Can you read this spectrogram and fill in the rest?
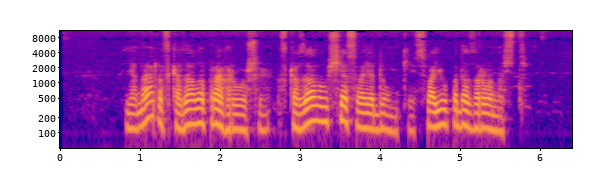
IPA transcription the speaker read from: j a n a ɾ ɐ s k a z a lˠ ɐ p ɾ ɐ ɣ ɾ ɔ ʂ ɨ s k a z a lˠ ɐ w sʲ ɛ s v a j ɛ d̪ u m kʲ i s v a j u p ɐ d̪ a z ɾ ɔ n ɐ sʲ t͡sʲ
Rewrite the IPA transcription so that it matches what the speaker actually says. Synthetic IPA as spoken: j a n a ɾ ɐ s k a z a lˠ ɐ p ɾ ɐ ɣ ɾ ɔ ʂ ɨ s k a z a lˠ ɐ w sʲ ɛ s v a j ɛ d̪ u m kʲ i s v a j u p ɐ d̪ a z ɾ ɔ n ɐ sʲ t͡sʲ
